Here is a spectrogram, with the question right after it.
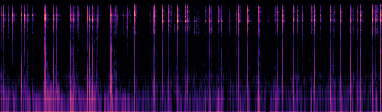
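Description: Long nails tap and scratch on the bottom and sides of a full glass jam jar as it is turned in the hands. A fast, uneven run of several dozen sharp, bright clicks stops dead with no ring, each carrying a faint low knock, and soft scratching fills the gaps between them.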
